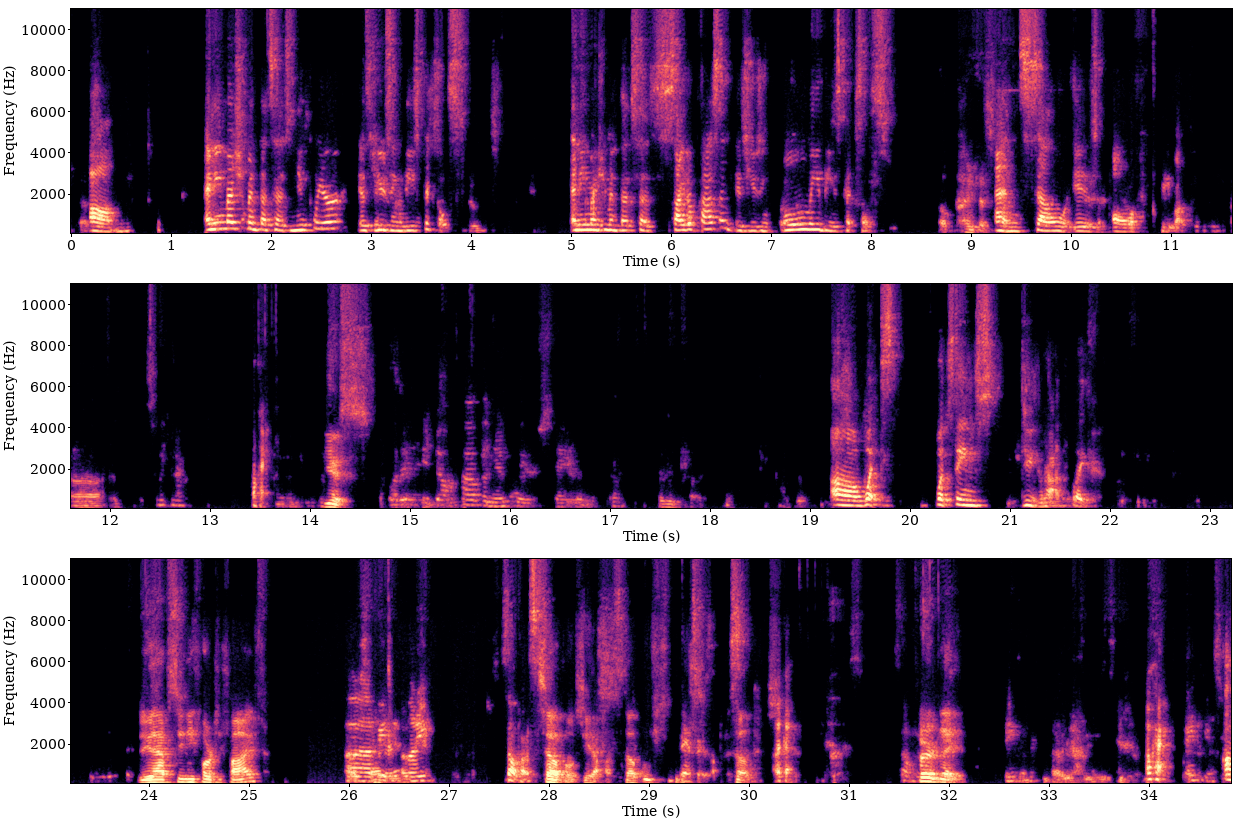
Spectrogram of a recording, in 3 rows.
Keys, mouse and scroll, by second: 0.5-0.9 drag, 0.5-0.9 right drag, 0.5-3.2 scroll up 1, 3.2-8.3 scroll up 1, 8.3-12.2 scroll up 1, 12.2 right click, 12.2-13.3 scroll up 1, 13.3 click, 13.3 right click, 13.3-18.5 scroll up 1, 18.5-23.7 scroll up 1, 23.7-24.3 scroll up 1, 24.3 scroll up 1, 27.1 click, 29.0 click, 30.4 click, 30.6-31.4 drag, 31.6-33.2 drag.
